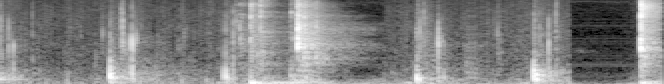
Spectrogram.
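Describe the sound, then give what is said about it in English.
About six footsteps of a person leaving a room, at a steady walking pace, each a sharp, dry knock with a quiet gap between, with no voices present. “Carson leaves with footsteps.”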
